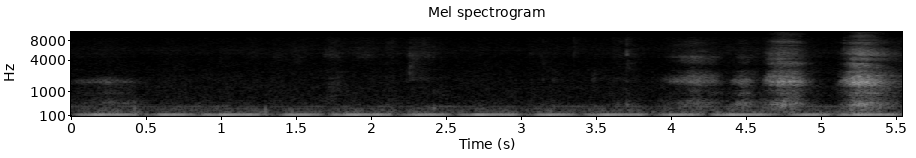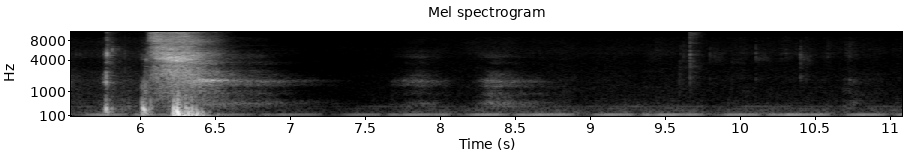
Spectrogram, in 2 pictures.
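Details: Man sneezing with a common cold, recorded during a week-long cold; sniffs and catching breaths build to one forceful sneeze over a steady low room hum. He remarks on sneezing several in a row.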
